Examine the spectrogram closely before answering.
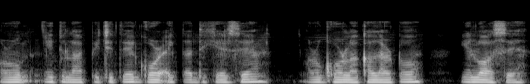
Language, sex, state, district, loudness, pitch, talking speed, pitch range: Nagamese, male, Nagaland, Kohima, -19 LUFS, 110 Hz, 180 wpm, 105-115 Hz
